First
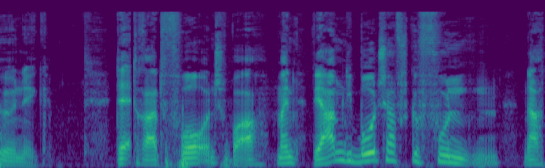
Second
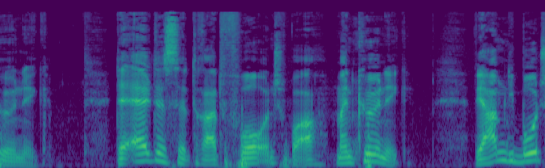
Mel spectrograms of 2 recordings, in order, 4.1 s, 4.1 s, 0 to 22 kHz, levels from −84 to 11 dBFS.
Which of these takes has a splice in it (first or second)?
first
